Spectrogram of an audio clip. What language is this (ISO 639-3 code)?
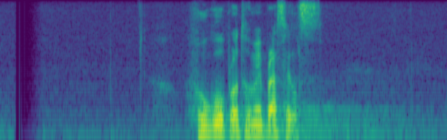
ben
